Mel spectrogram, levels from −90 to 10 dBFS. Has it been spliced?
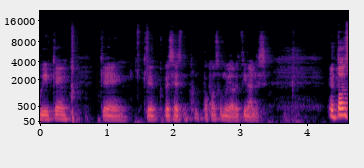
yes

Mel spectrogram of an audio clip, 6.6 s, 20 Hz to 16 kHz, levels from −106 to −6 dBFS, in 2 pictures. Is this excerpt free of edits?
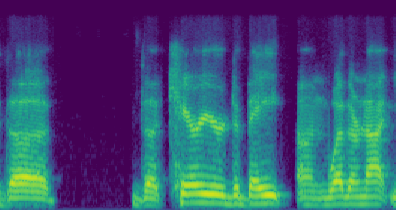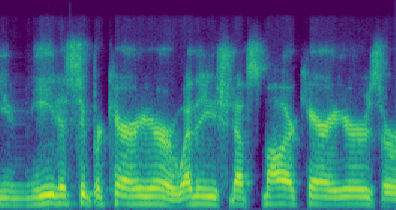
yes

